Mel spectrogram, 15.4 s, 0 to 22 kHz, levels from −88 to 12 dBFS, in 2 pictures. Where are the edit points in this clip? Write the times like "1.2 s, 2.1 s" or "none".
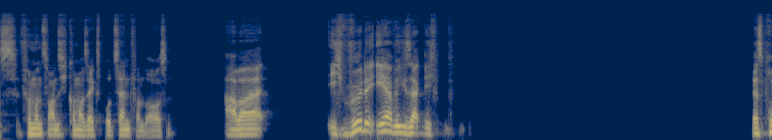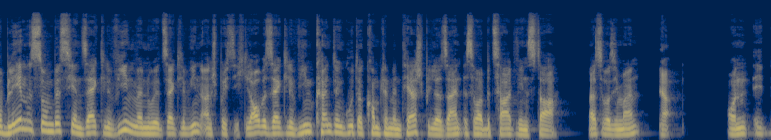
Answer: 2.1 s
